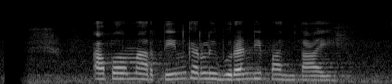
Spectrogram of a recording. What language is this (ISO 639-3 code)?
sun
